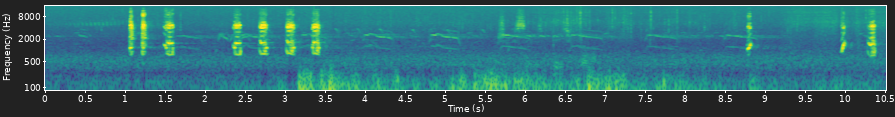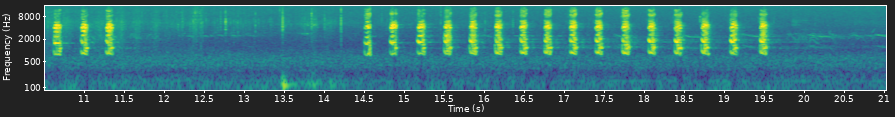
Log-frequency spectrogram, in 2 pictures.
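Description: A wild turkey calls in quick series of sharp, repeated yelps.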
